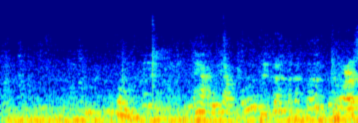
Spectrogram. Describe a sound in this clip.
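A woman speaks calmly to a group, a little way off.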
